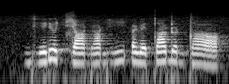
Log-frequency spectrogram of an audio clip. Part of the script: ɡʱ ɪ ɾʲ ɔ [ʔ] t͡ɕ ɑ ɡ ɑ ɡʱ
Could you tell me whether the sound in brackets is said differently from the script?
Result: yes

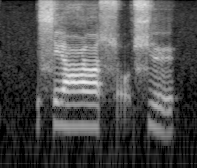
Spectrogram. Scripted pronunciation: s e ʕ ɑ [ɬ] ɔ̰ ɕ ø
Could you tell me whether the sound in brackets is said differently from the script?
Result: no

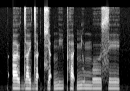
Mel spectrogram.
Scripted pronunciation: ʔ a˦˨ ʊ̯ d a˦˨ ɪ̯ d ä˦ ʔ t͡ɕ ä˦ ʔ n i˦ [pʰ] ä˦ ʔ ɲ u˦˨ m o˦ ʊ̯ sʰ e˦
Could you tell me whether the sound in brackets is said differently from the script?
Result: no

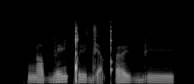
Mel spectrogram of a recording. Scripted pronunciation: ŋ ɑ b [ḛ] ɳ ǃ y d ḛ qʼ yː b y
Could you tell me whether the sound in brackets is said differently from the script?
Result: yes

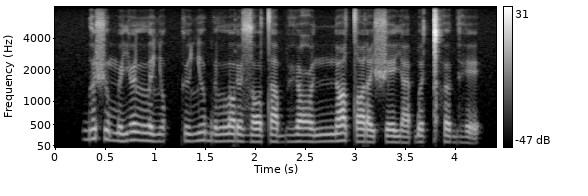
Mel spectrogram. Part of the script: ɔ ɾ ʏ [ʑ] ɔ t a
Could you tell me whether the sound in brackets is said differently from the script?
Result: yes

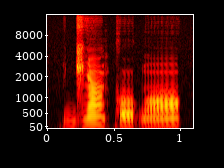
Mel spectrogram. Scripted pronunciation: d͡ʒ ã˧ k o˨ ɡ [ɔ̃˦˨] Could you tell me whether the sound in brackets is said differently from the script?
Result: yes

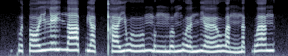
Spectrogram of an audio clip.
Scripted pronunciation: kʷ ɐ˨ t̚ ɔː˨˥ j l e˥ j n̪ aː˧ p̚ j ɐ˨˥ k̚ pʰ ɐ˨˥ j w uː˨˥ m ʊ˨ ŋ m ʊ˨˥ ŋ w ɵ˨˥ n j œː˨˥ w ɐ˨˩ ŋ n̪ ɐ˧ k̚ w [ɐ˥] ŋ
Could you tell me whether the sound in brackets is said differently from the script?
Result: no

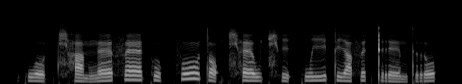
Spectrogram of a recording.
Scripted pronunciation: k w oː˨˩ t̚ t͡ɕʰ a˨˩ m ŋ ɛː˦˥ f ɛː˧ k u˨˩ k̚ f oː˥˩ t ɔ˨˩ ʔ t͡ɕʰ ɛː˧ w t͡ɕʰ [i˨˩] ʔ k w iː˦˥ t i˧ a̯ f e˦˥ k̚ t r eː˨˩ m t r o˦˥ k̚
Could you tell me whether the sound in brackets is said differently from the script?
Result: no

